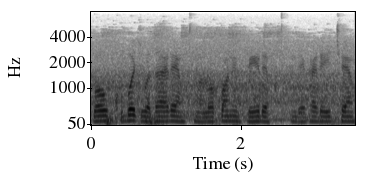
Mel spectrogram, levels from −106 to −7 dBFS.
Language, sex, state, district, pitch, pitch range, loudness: Gujarati, male, Gujarat, Gandhinagar, 130 Hz, 125-135 Hz, -19 LUFS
